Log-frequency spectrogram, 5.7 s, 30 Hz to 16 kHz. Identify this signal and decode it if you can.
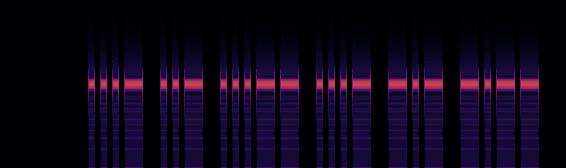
Morse code, heard as a keyed tone, about 20 wpm, 700 Hz. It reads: VU3VKY
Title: DXCC-100 Call Signs - 6 Characters - Repeated 3x - 20wpm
